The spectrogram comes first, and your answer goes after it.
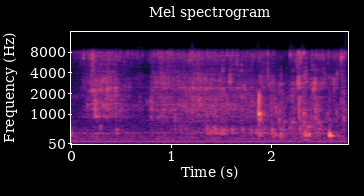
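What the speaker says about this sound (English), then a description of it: "I'm just gonna fill this up back up with water." Tap water steadily runs into a container in a kitchen, refilling it for bean soup, a continuous close hiss of flowing and splashing liquid with a couple of small clinks.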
